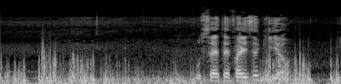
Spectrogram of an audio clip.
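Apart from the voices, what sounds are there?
strong wind blowing into microphone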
